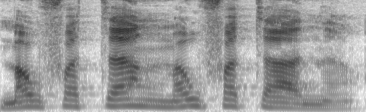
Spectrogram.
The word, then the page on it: maufatan: maufatana; maufatano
